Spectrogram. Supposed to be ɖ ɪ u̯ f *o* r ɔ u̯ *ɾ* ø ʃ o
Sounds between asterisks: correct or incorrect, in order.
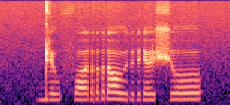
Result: incorrect: ɔ, incorrect: r

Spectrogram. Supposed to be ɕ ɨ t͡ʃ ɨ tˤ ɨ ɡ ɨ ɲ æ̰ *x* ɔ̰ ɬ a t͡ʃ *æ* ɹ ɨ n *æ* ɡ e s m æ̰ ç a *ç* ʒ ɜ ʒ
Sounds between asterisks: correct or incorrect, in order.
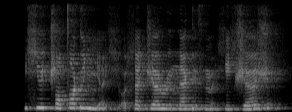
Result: incorrect: ç, incorrect: ɜ, correct, correct

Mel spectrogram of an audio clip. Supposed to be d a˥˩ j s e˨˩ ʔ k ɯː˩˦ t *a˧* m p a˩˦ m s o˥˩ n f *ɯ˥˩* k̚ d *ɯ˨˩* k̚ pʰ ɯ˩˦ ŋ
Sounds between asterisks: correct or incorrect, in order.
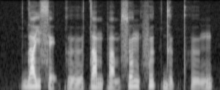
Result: correct, correct, correct

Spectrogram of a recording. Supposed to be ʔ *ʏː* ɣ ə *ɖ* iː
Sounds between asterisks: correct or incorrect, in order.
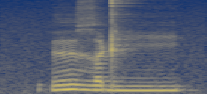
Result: correct, correct

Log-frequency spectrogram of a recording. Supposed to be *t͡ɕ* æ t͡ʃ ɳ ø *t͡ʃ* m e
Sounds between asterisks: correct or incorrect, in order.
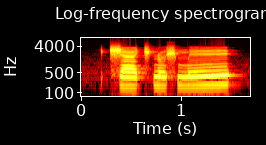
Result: incorrect: t͡ʃ, incorrect: ʃ

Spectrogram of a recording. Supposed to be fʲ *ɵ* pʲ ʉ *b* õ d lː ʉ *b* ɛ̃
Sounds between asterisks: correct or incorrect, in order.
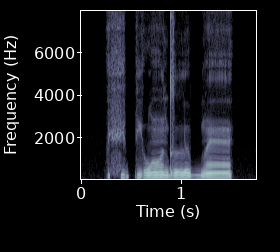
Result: correct, incorrect: w, correct

